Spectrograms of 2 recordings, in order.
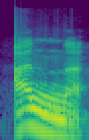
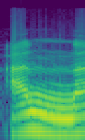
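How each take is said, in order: First: The final vowel is short and direct. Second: The final vowel is drawn out long. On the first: The speaker calls it right. "Tapi anna langsung" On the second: The speaker calls it wrong. "jangan sekali-kali kita memanjangkan na. Anna, keliru"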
